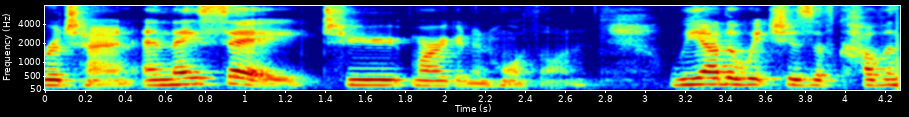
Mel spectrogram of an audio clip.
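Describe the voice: Fairly even intonation in plain reading aloud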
